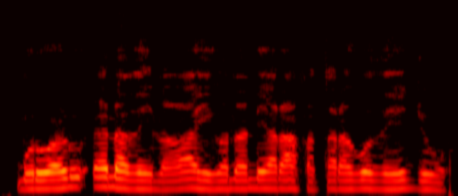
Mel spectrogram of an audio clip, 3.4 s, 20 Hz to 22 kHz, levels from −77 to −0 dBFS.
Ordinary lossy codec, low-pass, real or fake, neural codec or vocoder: none; none; fake; vocoder, 44.1 kHz, 128 mel bands, Pupu-Vocoder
